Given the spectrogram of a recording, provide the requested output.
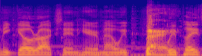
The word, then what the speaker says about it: Gel Roc: It's Gelrock, not Gelrock. Pronounced with a hard G for the appropriate introduction.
